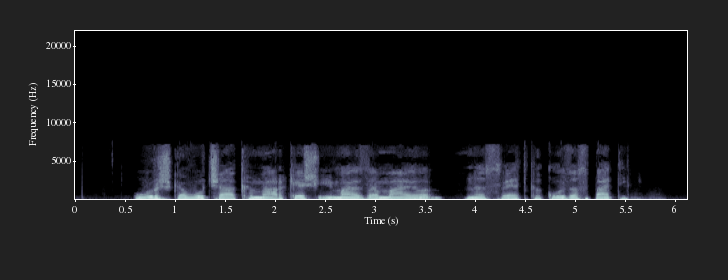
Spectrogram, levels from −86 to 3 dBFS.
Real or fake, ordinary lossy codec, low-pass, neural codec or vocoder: fake; AAC, 24 kbps; 7.2 kHz; codec, 16 kHz, 2 kbps, FreqCodec, larger model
